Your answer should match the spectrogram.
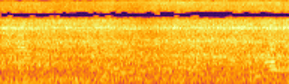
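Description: Steady rushing background noise, even throughout, with faint voices under it.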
